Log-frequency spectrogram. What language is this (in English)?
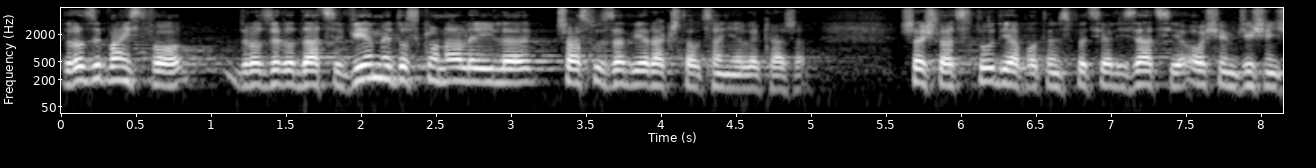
Polish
